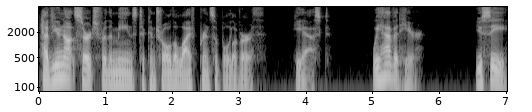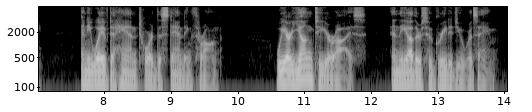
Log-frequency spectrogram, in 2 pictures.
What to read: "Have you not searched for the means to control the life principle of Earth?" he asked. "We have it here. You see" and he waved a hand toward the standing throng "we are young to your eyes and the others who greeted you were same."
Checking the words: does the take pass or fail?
pass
